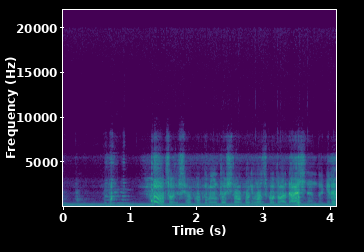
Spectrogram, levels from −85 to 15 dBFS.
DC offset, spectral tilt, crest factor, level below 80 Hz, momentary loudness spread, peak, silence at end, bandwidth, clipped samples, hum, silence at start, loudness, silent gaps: under 0.1%; -3.5 dB/octave; 22 dB; -50 dBFS; 21 LU; -8 dBFS; 0 s; over 20 kHz; under 0.1%; 60 Hz at -45 dBFS; 0 s; -27 LUFS; none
